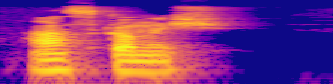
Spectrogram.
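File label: "аскомысь", Komi, male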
